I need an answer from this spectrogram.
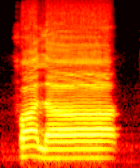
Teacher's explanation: یہاں لام کو ہم ایک الف تک کھینچ کر پڑھیں گے کیونکہ یہاں پہ الف مدہ ہو رہا ہے، فلا، تا نون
